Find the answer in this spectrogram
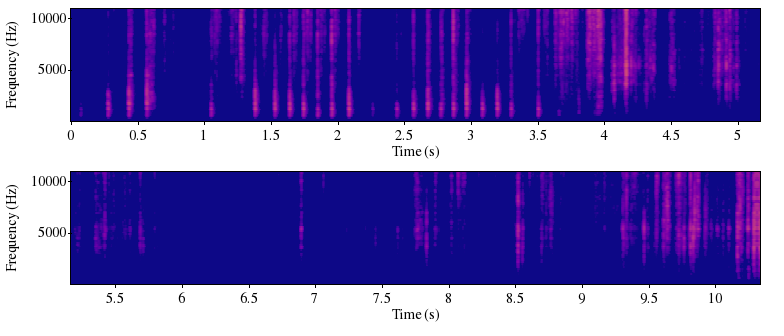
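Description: Glue stick rubbed quickly back and forth over the back of a paper page: a fast, even run of faint scratchy strokes, about seven a second, that stops about three and a half seconds in. After that come a few light rustles and taps as the glued paper is laid down and smoothed by hand.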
